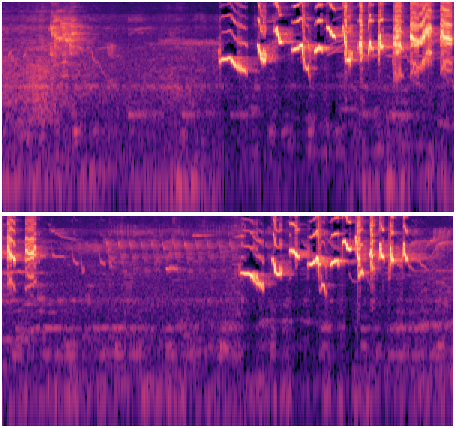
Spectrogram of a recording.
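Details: Oriental magpie-robin (kacer) 'bahan' bird singing 'gacor': after a faint start, a long run of quick, sharp, high repeated notes and slurred whistles, a brief lull, then another rapid phrase.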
